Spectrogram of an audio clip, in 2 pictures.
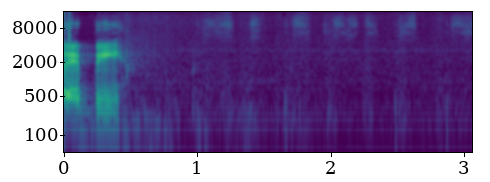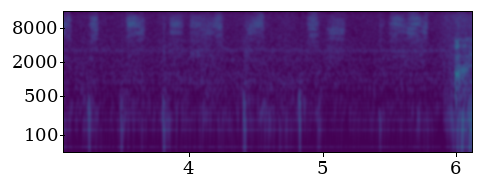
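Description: Marker pen writing on a whiteboard: a run of faint, short, irregular strokes starting about a second in and stopping just before the end.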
